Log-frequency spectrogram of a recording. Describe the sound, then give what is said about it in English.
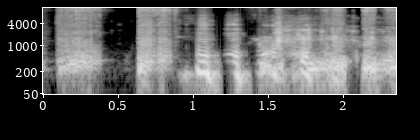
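Loud, buzzy fart sound effects, triggered from shortcut keys on a computer keyboard, fire off one after another: a short blast, a brief pause, then a rapid string of sputtering bursts, clear with no talking. “Wait, so you've got something binded to every key on your keyboard? Are they all farts?”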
